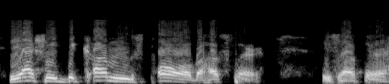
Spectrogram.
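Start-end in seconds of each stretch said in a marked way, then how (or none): none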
